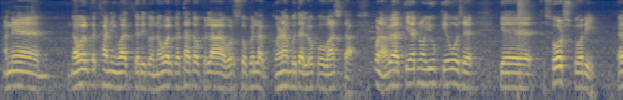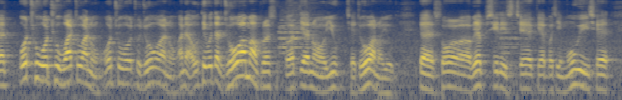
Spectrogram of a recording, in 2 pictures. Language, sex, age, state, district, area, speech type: Gujarati, male, 30-45, Gujarat, Rajkot, urban, spontaneous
